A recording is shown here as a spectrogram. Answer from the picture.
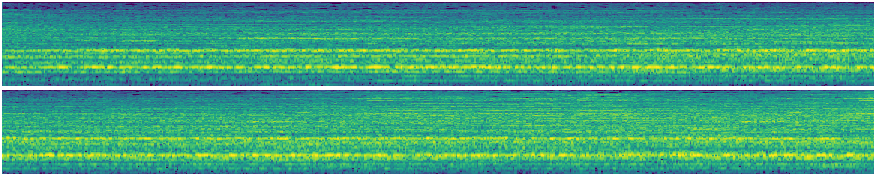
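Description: Dramatic film score: a choir holding long, steady chords over the orchestral music.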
